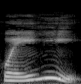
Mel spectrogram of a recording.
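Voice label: "hui2yi4", Mandarin Chinese; 回忆; 思い出す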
